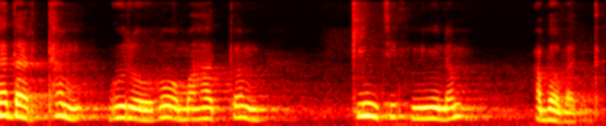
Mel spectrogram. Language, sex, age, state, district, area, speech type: Sanskrit, female, 30-45, Karnataka, Dakshina Kannada, rural, spontaneous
